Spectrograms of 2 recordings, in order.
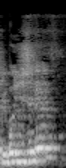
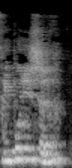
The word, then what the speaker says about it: preposition: আচ্ছা তাহলে আজকে আমাদের প্রিপজিশনের ক্লাস থ্রি অর্থাৎ ডে থ্রি হ্যাঁ আমরা এর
